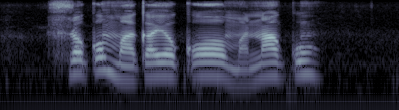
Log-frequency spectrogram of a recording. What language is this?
Tsonga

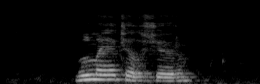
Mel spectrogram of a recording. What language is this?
Turkish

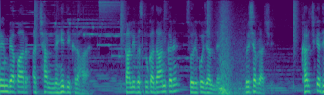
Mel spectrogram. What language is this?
Hindi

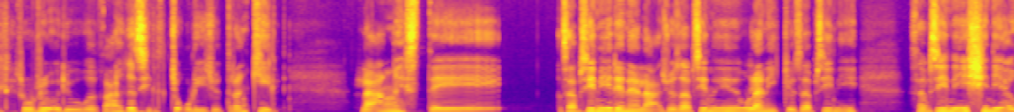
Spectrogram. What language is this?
Tilquiapan Zapotec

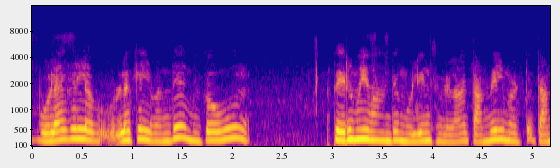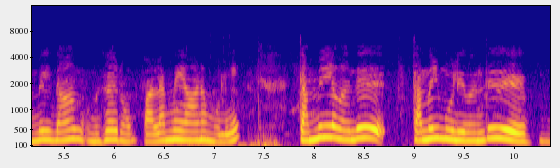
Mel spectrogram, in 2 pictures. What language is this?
Tamil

